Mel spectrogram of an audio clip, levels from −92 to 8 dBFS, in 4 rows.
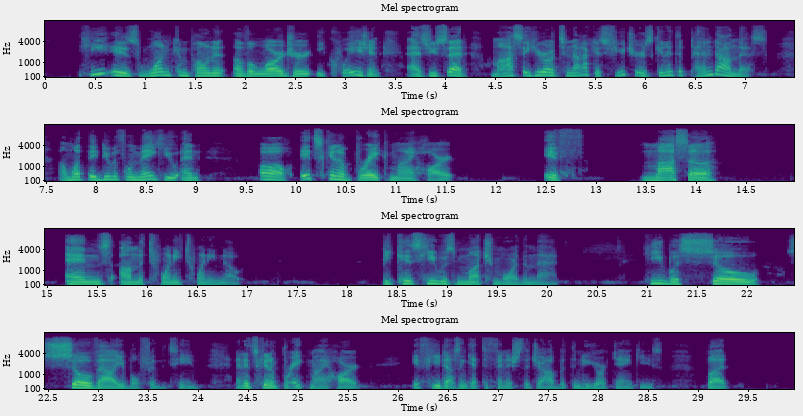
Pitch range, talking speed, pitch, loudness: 125-190 Hz, 155 wpm, 145 Hz, -28 LUFS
